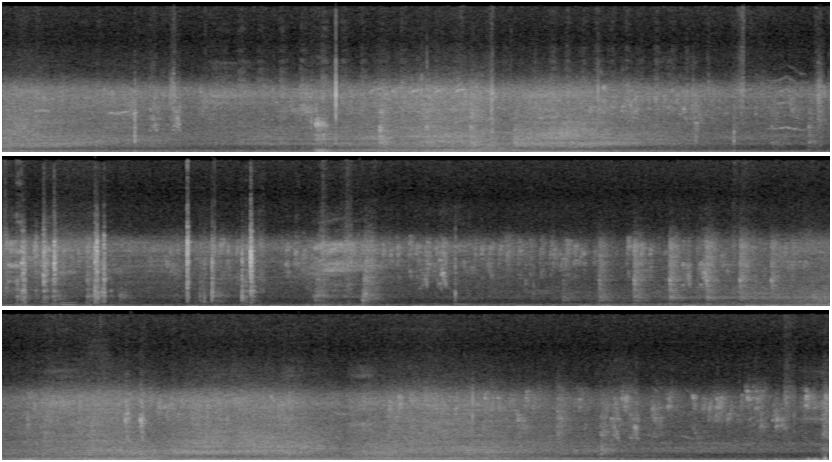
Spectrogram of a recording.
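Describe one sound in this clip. A pencil scratches and rubs on paper.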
